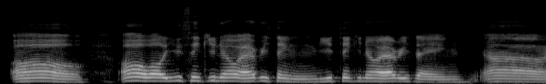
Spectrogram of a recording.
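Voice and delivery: mock indignant opponent. Mimicking the opponent accusing him of knowing everything, whiny. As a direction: sulk like a know-it-all accusation. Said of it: "And he goes".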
